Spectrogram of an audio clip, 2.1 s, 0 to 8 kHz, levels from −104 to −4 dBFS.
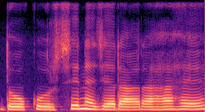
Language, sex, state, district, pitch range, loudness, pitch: Hindi, female, Jharkhand, Ranchi, 195-210 Hz, -13 LUFS, 200 Hz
